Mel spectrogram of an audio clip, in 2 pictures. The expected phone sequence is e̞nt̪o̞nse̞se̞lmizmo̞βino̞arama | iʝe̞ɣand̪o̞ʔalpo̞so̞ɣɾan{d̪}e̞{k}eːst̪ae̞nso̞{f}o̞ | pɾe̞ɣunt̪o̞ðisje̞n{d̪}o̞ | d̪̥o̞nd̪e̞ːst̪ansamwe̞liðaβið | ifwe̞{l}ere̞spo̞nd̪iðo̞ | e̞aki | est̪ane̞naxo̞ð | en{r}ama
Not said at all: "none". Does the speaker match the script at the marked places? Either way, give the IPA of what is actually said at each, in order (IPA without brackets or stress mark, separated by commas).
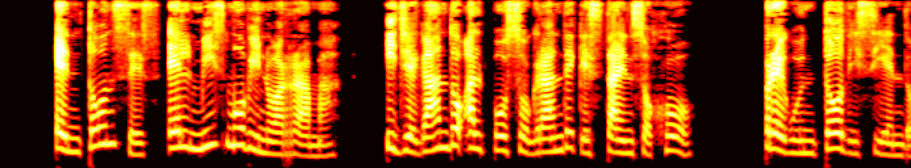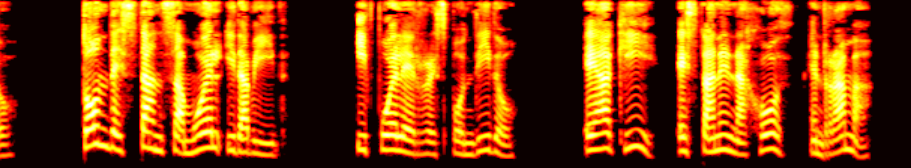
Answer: d̪, k, x, d̪, l, r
